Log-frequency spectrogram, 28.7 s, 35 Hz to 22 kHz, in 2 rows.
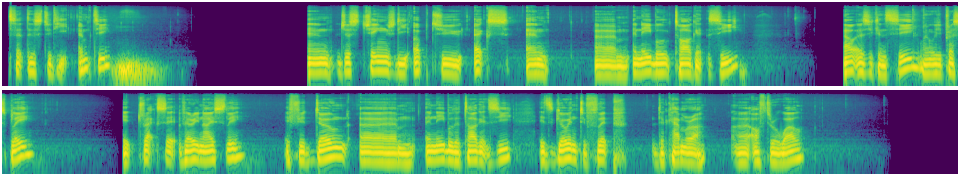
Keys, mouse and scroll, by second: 4.2-7.1 scroll down 3, 7.1 click, 9.6 click, 11.4-11.9 scroll down 3, 11.9-12.7 shift+middle drag, 12.7 scroll up 1, 13.0-13.5 shift+middle drag, 13.5 space, 21.1 click, 26.8-27.5 middle drag, 27.5 scroll up 2.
